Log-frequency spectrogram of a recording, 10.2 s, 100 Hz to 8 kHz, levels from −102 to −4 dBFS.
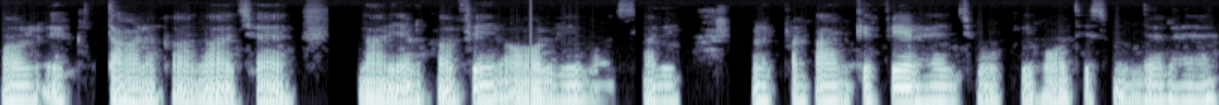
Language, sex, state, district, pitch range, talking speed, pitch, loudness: Hindi, male, Bihar, Jamui, 110-120 Hz, 150 wpm, 115 Hz, -17 LUFS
